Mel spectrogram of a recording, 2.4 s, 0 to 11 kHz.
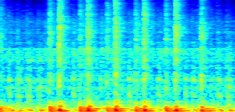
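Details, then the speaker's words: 1992 Mercedes 300TE with no catalytic converter or muffler cranks at about two pulses a second, coughing and sputtering irregularly but never catching; no throttle applied. It ran the other day; owner suspects inconsistent spark or fuel from only some injectors. "so you see it sounds like it's got inconsistent spark to me it could be that maybe it's only getting fuel out of some of the injectors i don't know"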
